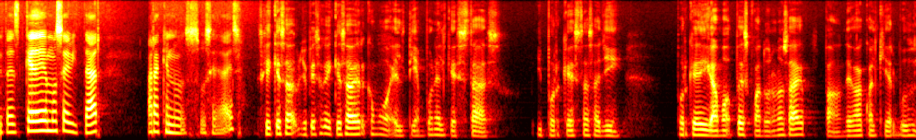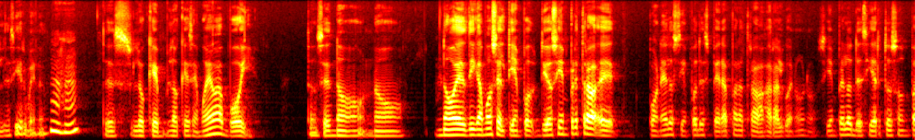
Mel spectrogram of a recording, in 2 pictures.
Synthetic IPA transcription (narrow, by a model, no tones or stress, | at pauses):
nt̪onseske̞ðe̞βemo̞se̞β̞it̪aɾ | paɾake̞no̞sːuse̞ða̰eso̥eskeajkesaɟ͡ʝopjensokeajke̞saβe̞ɾko̞mo̞e̞̰lt̪je̞mpo̞ene̞lke̞ːst̪as | ipo̞ɾke̞ːst̪asaʝi | po̞ɾke̞ðiɣamospwe̞skwand̪ounono̞saβe̞ | paðo̞nd̪e̞βakwalkje̞ɾbusle̞siɾβe̞̰no | t̪onseslo̞kelo̞ke̞s̬e̞mwe̞βabo̞j | ent̪o̞nse̞sno̞no | no̞e̞zd̪iɣamo̞se̞lt̪je̞mpo̞d̪jo̞sːje̞mpɾe̞t̪ɾaβe | po̞ne̞lo̞st̪je̞mpo̞zd̪espe̞ɾapaɾat̪ɾaβaxaɾʔa̰lɡoe̞nuno̞sje̞mpɾe̞lo̞zd̪e̞sje̞ɾt̪osːo̞mp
